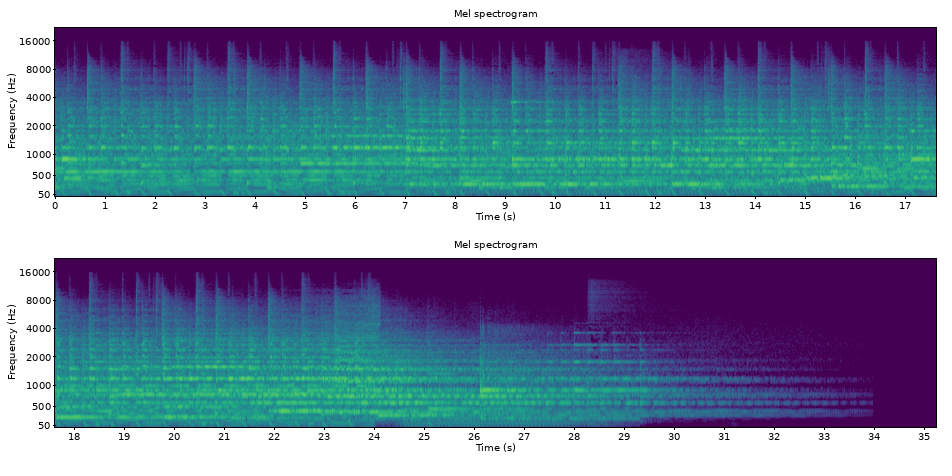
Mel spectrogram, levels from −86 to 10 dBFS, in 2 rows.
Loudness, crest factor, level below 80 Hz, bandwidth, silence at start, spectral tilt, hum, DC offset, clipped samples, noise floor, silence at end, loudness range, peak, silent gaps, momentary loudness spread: -17 LUFS; 16 dB; -50 dBFS; 15 kHz; 0 s; -4 dB/octave; none; under 0.1%; under 0.1%; -67 dBFS; 5.05 s; 8 LU; -2 dBFS; none; 9 LU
